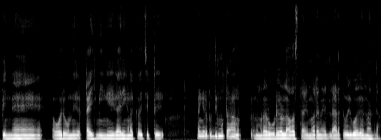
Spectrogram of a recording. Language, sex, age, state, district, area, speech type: Malayalam, male, 18-30, Kerala, Wayanad, rural, spontaneous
